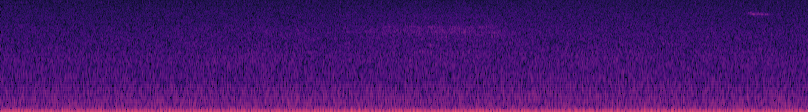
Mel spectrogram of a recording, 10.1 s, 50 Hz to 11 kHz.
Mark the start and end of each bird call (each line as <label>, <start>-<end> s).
Ovenbird (Seiurus aurocapilla), 4.1-6.5 s
Brown Creeper (Certhia americana), 9.1-9.9 s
